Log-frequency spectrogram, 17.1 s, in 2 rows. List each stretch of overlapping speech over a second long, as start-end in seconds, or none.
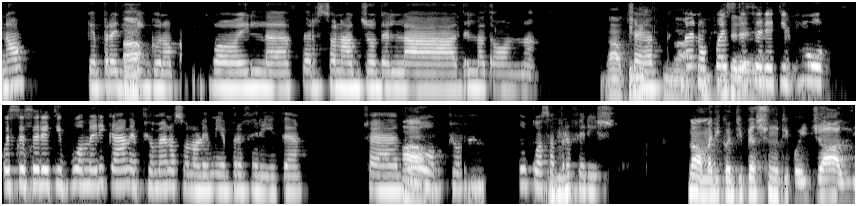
6.2-7.7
